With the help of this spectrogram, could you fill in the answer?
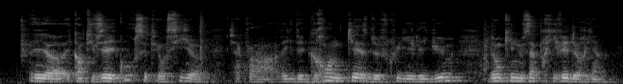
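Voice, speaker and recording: Over audible room echo, a man talks at a very fast pace with fairly high pitch and fairly even intonation. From Belgium, Brussels. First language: Arabic (speaking French). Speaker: interviewee sharing family history. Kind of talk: interview testimony. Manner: halting, many fillers.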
